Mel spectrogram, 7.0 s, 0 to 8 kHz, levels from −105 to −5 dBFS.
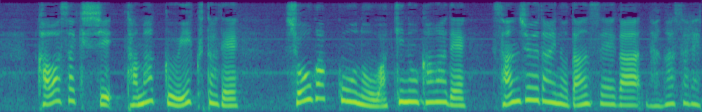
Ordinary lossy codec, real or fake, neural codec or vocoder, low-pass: none; real; none; 7.2 kHz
